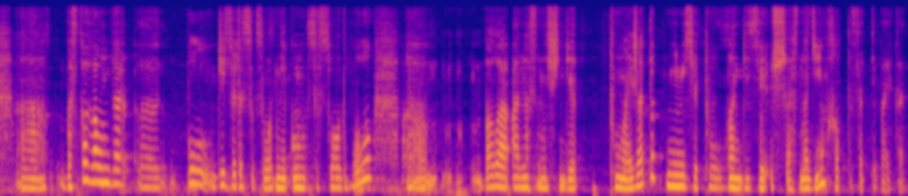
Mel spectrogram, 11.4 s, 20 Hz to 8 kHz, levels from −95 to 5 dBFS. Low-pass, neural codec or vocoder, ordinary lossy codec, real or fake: 7.2 kHz; codec, 32 kHz, 1.9 kbps, SNAC; none; fake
